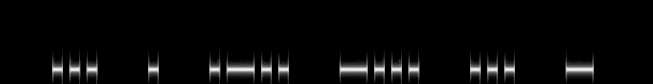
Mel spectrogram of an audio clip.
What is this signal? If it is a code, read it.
Morse code, heard as a keyed tone, about 14 wpm, spaced as for 10 wpm, 700 Hz. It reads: SELBST
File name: Morsekurs / Witze / Witz 21. Mai 2019, 50 F70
